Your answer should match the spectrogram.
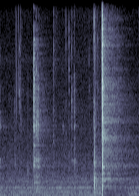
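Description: Two clicks from the Thule Hitching Post Pro bike rack's pin and clip as they are put back through the folded-down arms: a faint one about half a second in, then a sharp one about a second later.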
